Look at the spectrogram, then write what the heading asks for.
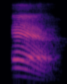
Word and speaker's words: heir: Air, when you say he is the heir apparent, it's not hair, it is air. The H is silent.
